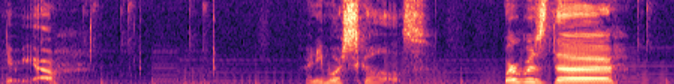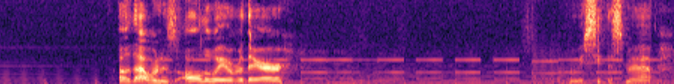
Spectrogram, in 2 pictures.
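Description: A woman streamer giving casual, chatty commentary while she plays a game, reacting with quick exclamations. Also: lowish voice, fairly even intonation, soft background music.

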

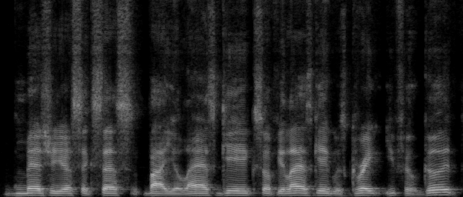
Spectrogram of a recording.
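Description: Easygoing man, mid-pitched voice. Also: moderate pace. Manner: relaxed and easygoing, friendly. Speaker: musician guest. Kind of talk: casual interview chat.

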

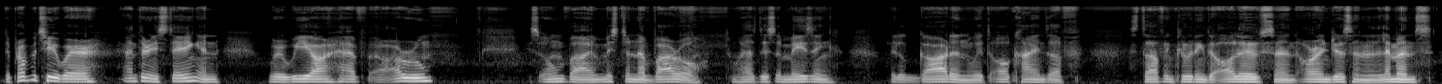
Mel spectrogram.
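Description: A man in his thirties chats his way through travel vlog narration on a hillside farm, phone extended at arm's length, with fillers and restarts. The voice is mid-range with fairly even intonation, a little slow, and there's no echo.

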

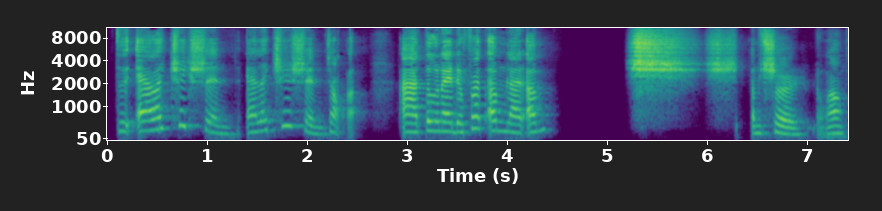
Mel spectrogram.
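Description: A Vietnamese-accented woman explains English exercises in a high voice. She speaks slowly and carefully and repeats each word to model its pronunciation. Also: sharp tone. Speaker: English teacher.

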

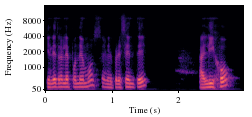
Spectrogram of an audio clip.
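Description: Teaching math over a video call, a man with a Peruvian Spanish accent speaks at a moderate pace in a voice on the high side. He explains patiently and regularly checks with the class using "¿no?" and "¿está bien?".

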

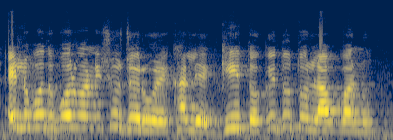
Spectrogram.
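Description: A woman's voice: high-pitched, a bit bright, a little hiss or hum. An actress playing a young wife who complains to her husband about his mother. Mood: complaining. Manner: fast, complaining.

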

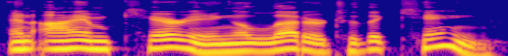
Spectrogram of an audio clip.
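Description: A man's voice: on the high side, normal speed, smooth, dry recording, clean studio sound, voice pushed up, lightly acted. A man doing a timid chirping little hen. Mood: frightened. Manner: chirping, frightened, small.

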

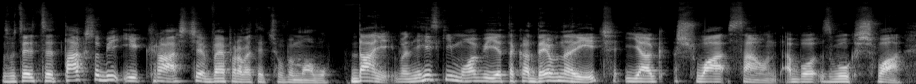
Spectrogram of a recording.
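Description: A man from Ukraine teaching an English lesson, patiently repeating example words slowly to demonstrate them. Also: mid-range voice, expressive. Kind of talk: language lesson.

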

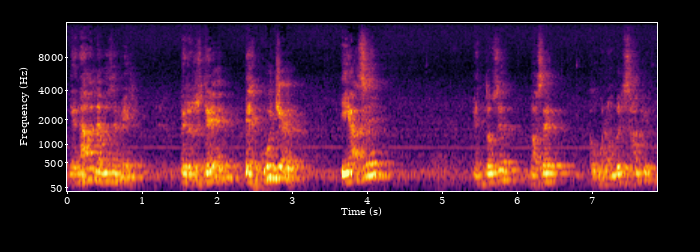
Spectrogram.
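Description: A man's voice: sits high, darkish tone, slight background noise. A man preaching a sermon as pastor, speaking conversationally and acting out short quoted family exchanges. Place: church sanctuary. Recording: distant mic in echoey church hall.

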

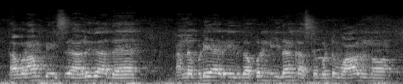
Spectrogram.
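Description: A man's voice: on the high side, flat delivery, fairly quick, natural voice. A man with a southern Tamil accent playing a husband who is leaving to work abroad, coaxing his wife again and again not to cry. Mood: reassuring. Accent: southern Tamil Nadu. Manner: coaxing, repeatedly reassuring. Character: husband going abroad to repay debts. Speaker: skit actor. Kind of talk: comedy skit acting. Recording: roomy with faint ambience.

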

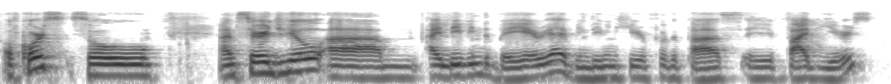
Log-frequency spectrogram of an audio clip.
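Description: A young Colombian man, a guest on a video-call interview, talks earnestly but with many fillers and restarts. His mid-range voice is unhurried. He's in a small indoor room using a headset, and the sound is lo-fi.

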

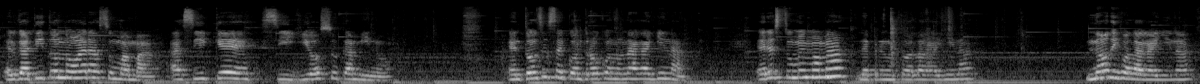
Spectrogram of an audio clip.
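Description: A woman reading a children's picture book aloud to preschoolers, slow and deliberate. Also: on the high side, recorded from a distance, soft background music. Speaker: guest reader for preschoolers.

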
